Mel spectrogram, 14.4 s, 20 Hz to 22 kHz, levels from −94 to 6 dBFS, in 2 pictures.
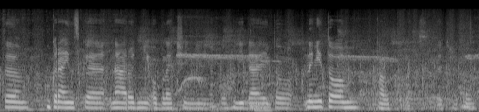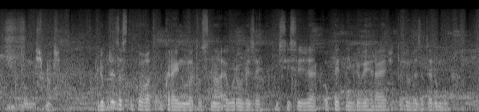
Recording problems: murmuring crowd; loud; throughout; 8 dB below the speech

